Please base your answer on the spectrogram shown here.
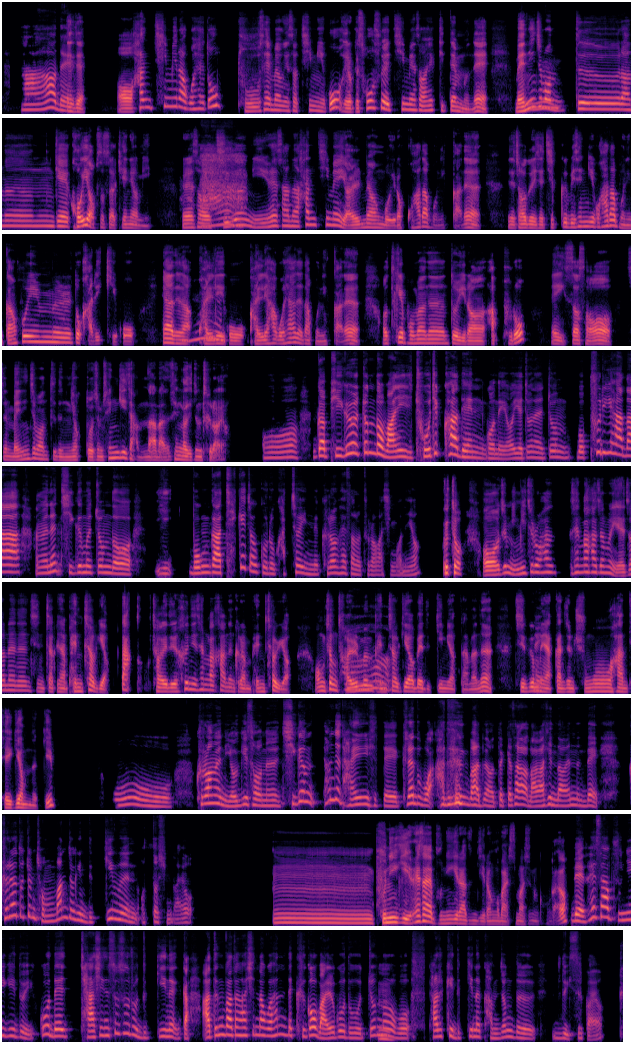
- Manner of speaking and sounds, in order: in English: "management"; in English: "management"; laughing while speaking: "아등바등"
- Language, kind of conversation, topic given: Korean, podcast, 직업을 바꾸게 된 계기는 무엇이었나요?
